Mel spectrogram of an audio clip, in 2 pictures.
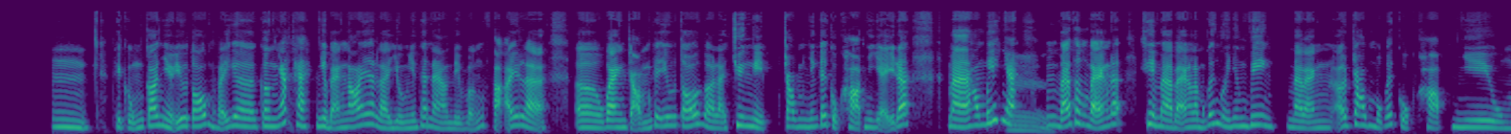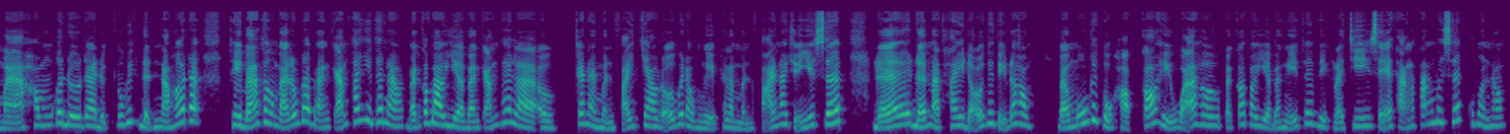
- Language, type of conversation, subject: Vietnamese, podcast, Làm thế nào để cuộc họp không bị lãng phí thời gian?
- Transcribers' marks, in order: tapping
